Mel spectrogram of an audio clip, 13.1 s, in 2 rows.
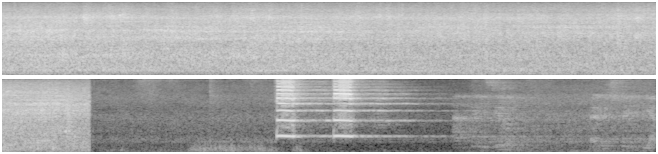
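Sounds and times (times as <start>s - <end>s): train horn blasts: 9.3s - 11.2s.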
